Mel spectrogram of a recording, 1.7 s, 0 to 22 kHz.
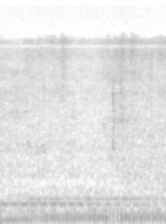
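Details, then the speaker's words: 2007 Honda CR-V 2.4 automatic, engine warming up with radiator cap open: steady, even low hum at idle, no stumble, shake or uneven beat; normal smooth idle. "mesin masih nyala persis mesin suara rapi ya Nggak ada pincang-bincang getar-getar Nggak ada suaranya juga enak tuh"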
